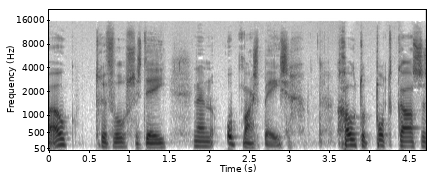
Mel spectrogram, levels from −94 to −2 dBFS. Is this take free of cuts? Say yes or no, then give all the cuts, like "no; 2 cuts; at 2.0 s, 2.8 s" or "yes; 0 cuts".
no; 2 cuts; at 1.1 s, 1.8 s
